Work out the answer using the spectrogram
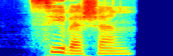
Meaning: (adverb) heartily, gladly, happily, with pleasure; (interjection) you're welcome (as a response to “thank you”); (adjective) superessive singular of szíves
- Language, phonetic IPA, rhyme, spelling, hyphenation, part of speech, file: Hungarian, [ˈsiːvɛʃɛn], -ɛn, szívesen, szí‧ve‧sen, adverb / interjection / adjective, Hu-szívesen.ogg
